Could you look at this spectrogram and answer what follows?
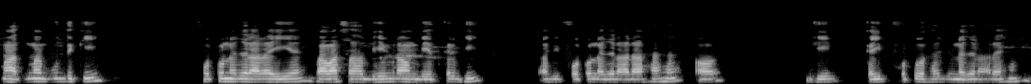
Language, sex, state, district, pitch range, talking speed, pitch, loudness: Hindi, male, Bihar, Sitamarhi, 125-150 Hz, 175 wpm, 130 Hz, -21 LUFS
